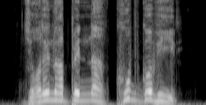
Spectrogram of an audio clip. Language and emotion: Bengali, fearful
